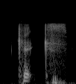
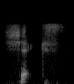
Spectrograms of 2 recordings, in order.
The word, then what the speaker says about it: kex: And also, it's pronounced kex, in case you want to learn more Swedish. Kex. There are some people who say kex. They are wrong. It's a hard K. It's a kex.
